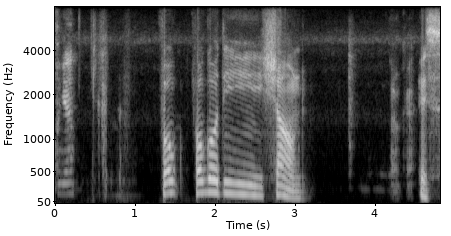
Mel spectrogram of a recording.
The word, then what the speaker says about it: Fogo de Chão: Fogo de Chão Okay. is how you pronounce it, but it reads Fogo de Chao, Chao.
